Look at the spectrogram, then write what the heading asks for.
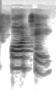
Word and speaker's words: forte: word for forte but no not fought it is forte what is how is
